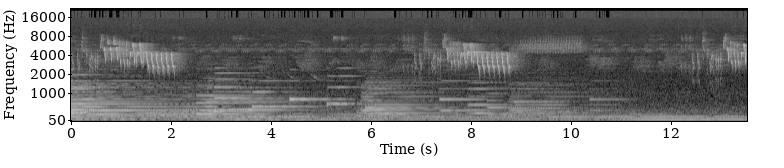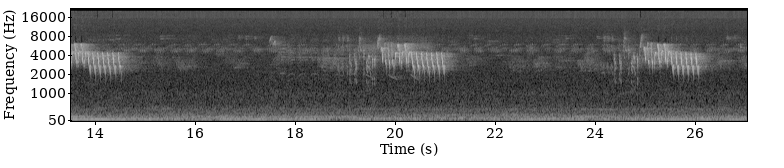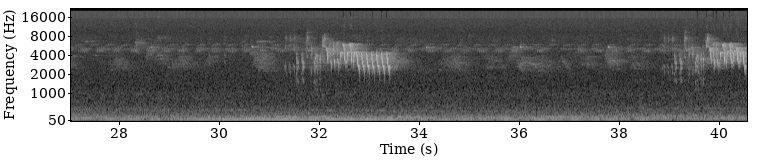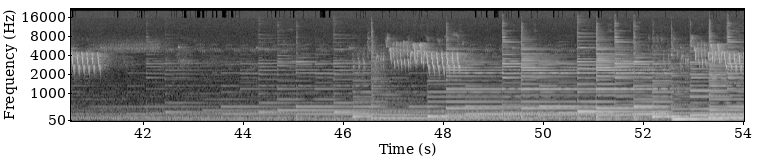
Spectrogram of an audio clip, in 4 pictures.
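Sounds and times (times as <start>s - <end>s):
insects chirring: 0.0s - 15.1s, 36.6s - 54.0s.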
